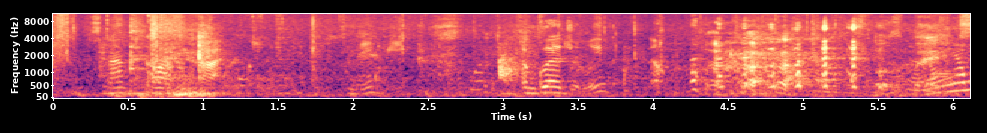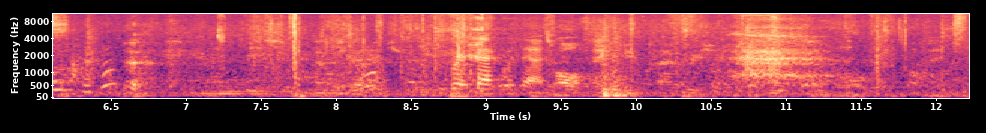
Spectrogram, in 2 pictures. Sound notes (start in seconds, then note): 4.3 chuckling; 5.7 people chattering quietly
